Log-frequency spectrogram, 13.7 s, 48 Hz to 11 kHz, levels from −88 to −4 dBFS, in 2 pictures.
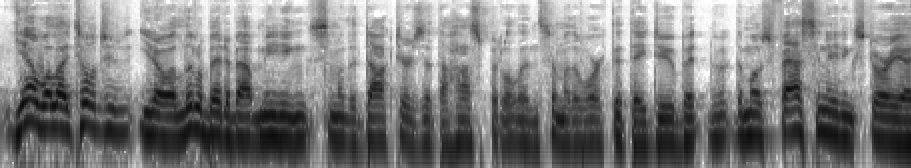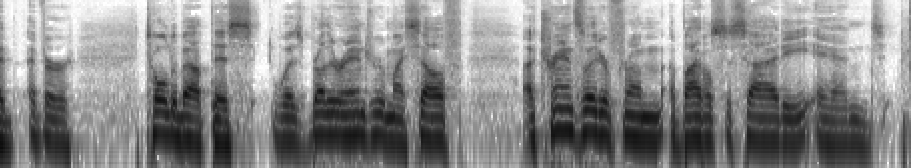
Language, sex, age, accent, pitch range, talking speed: English, male, 50-69, American, 115-140 Hz, 210 wpm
